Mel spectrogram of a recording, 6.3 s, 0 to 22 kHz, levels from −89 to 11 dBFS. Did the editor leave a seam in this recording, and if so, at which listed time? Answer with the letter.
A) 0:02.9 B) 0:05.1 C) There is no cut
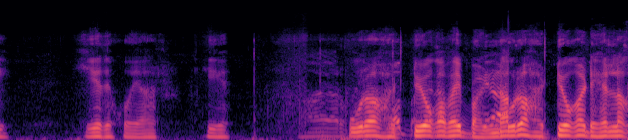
B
